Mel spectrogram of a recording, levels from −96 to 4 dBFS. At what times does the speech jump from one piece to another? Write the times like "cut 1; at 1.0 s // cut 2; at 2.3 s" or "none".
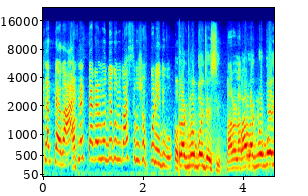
cut 1; at 2.7 s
